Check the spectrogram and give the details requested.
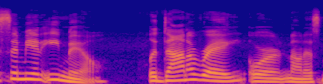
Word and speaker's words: Raeh: And Ray is spelled Raeh.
